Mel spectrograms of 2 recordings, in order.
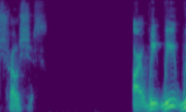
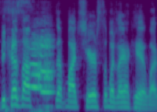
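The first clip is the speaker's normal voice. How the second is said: usual speaking voice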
